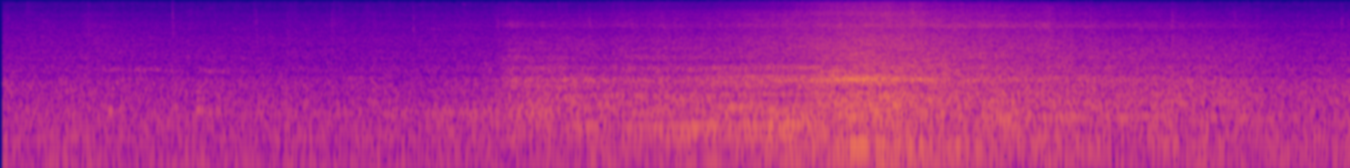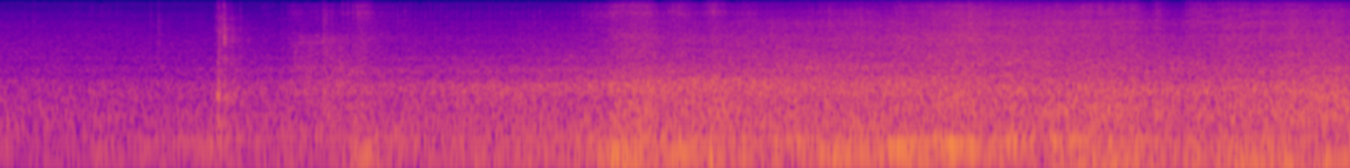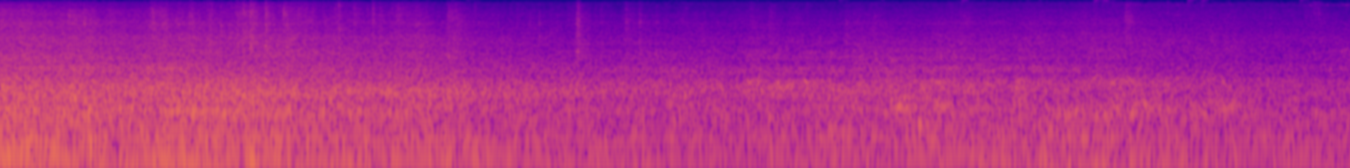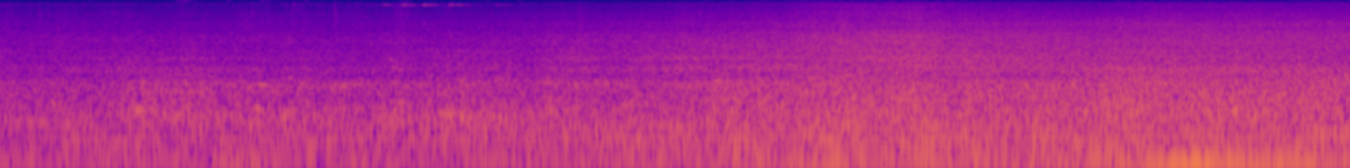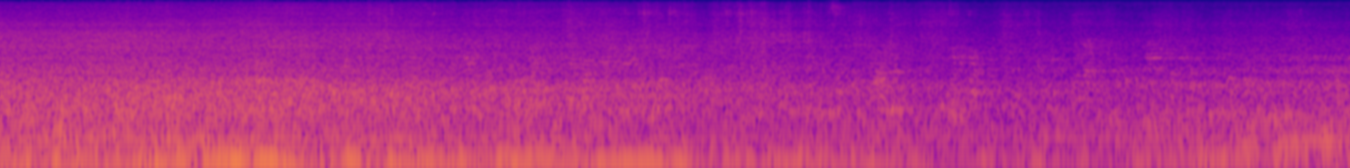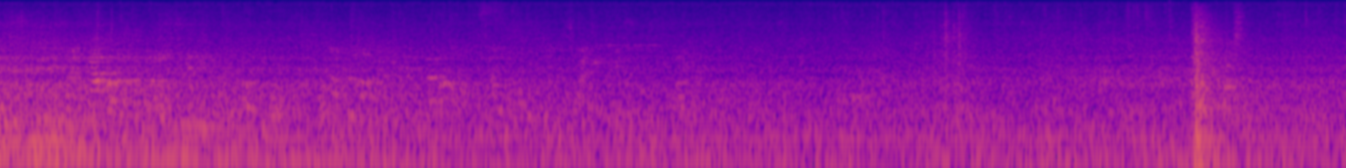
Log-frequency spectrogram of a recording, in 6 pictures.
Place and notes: WLD, Bologna, Italy, traffic, noise, street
